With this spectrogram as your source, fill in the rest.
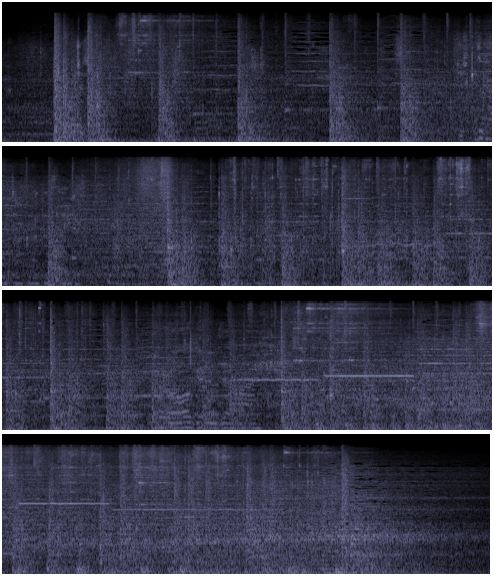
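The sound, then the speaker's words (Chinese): Someone pounds on a door again and again, with loud, heavy, irregular thuds booming through the whole stretch while voices are heard beneath the banging. “如果叮当叔和夜行者都前往医务室，那么在医务室外面砸门的是谁？”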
